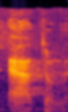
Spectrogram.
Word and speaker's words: Attom: It's Attom, ATTOM.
